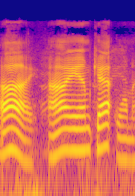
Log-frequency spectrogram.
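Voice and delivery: flat robotic monotone delivery. Mocking how Storm introduces herself as Catwoman: robotic Storm impression. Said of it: "never do anything other than speak like a robot".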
